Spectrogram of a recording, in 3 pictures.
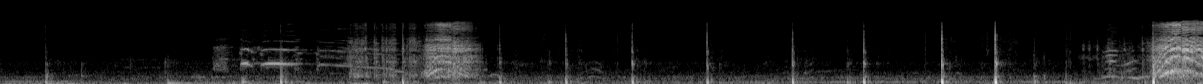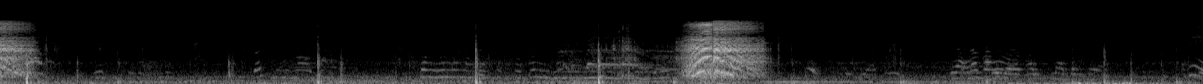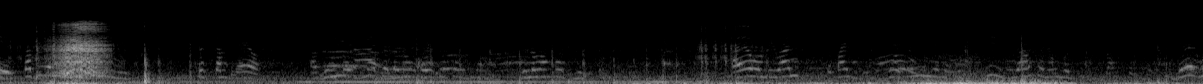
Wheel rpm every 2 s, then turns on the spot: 0, 0, 10, 0, 0, 10, 0, 0, 0, 30, 0, 0, 10, 0, 0, 0, 0, 0.
none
